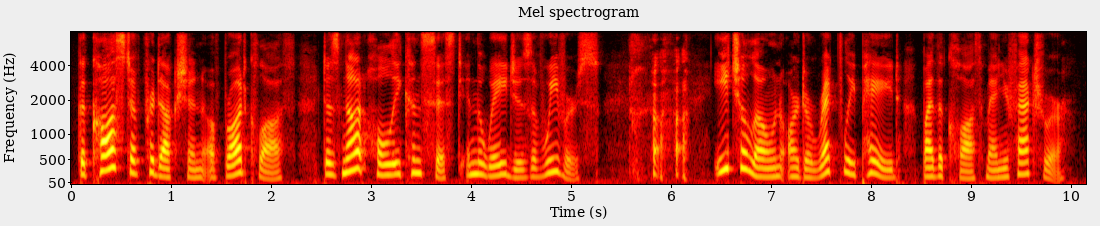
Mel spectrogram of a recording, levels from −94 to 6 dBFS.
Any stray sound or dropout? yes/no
yes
